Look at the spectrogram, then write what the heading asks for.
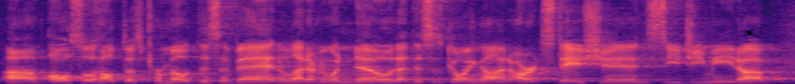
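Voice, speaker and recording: A man's voice: medium pitch, level tone, moderate pace, fairly bright tone. A man hosting a live conference, chatty and joking as he makes announcements to the crowd. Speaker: event host. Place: large event hall with audience. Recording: echoey hall, faint room noise.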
